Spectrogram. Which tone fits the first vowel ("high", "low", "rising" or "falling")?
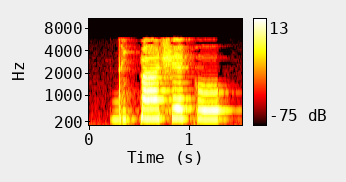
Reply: low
